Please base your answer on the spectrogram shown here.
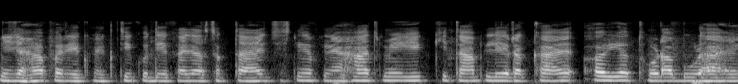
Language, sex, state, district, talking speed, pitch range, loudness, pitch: Chhattisgarhi, male, Chhattisgarh, Jashpur, 185 wpm, 165-175 Hz, -17 LUFS, 170 Hz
